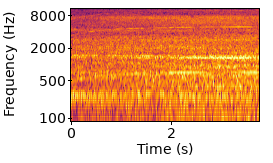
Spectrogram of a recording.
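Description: A Tineco iFloor3 wet vacuum sucks up spilled egg and mayonnaise, its motor a steady, even drone with airy suction, moderately quiet and unbroken from start to end.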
